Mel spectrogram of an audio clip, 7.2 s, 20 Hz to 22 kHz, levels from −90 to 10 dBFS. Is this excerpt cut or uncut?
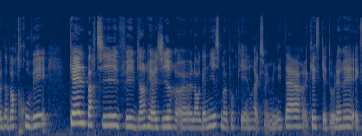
uncut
